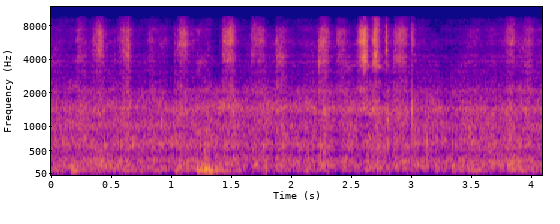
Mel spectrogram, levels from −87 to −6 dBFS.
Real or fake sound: fake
